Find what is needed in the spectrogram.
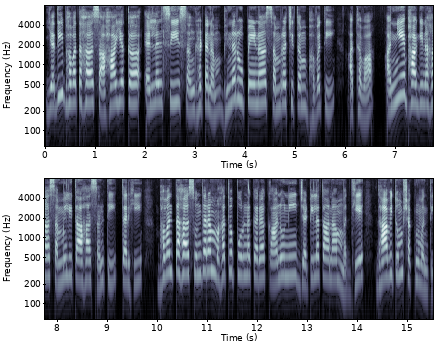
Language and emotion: Sanskrit, neutral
